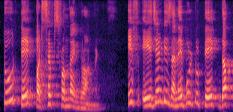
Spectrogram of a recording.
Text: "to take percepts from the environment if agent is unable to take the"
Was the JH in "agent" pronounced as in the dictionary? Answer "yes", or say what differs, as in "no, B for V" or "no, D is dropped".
yes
